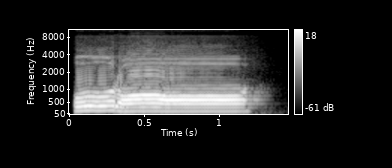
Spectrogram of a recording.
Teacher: Qaf makhrajnya di pangkal lidah.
